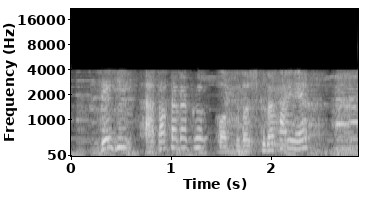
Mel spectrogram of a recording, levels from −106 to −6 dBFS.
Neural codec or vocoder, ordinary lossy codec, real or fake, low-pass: codec, 44.1 kHz, 2.6 kbps, SNAC; AAC, 16 kbps; fake; 7.2 kHz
